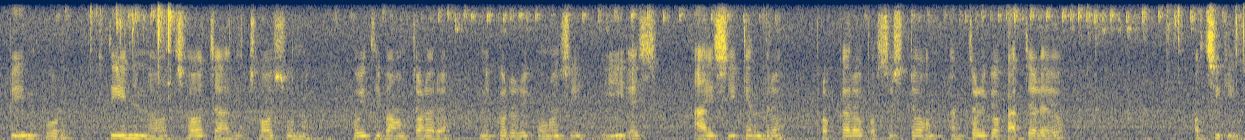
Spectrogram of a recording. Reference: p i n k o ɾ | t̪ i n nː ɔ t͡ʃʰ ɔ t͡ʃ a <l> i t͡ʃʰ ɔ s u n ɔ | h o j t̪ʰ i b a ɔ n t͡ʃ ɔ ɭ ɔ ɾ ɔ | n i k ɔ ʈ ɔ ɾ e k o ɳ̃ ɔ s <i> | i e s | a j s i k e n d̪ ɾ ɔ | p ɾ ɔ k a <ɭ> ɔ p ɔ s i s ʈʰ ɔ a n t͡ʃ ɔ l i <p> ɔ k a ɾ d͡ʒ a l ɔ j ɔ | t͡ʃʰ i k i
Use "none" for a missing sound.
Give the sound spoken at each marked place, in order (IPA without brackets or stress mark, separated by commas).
ɾ, i, ɾ, k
